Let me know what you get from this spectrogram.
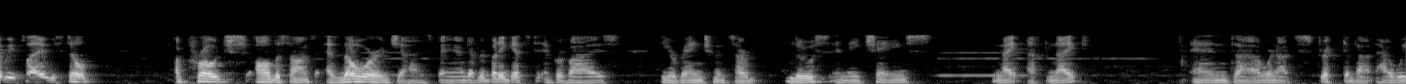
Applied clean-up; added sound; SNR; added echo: classical method WPE with log-MMSE.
